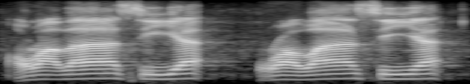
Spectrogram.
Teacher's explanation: سین کی آواز ادائیگی کے وقت سیٹی کی آواز آنی چاہیے، اور یا جو ہے اس کو لمبا نہیں کریں گے۔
